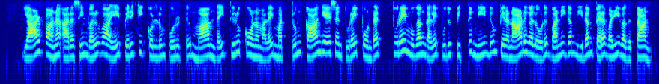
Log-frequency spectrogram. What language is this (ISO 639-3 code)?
tam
